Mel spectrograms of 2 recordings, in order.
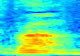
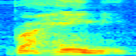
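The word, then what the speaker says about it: Brahame: That's Brahm, B-R-A-H-A-M-E. Not Braham or Brahimi.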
